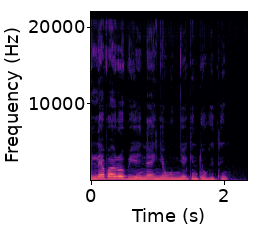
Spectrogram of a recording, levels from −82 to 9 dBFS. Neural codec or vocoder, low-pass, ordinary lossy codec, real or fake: vocoder, 44.1 kHz, 128 mel bands every 256 samples, BigVGAN v2; none; none; fake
